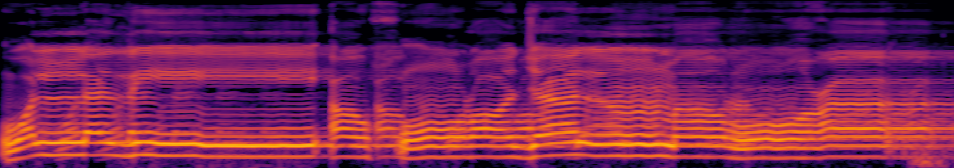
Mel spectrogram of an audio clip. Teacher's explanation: خا ساکن تھا، لام ساکن تھا، اس میں ایسا لگا کہ آپ کی آواز ناک میں چلی گئی۔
